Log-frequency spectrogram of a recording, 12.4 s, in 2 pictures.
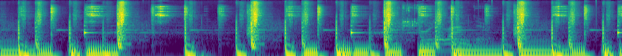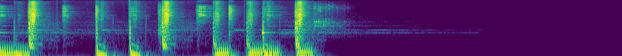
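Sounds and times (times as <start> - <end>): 
1990s hip hop music: 0.0 - 9.6.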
